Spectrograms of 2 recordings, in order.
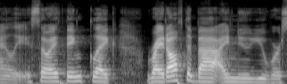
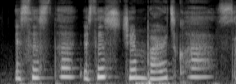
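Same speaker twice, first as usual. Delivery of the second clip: put-on tiny childlike voice, much higher, quieter; 11 semitones higher, 8 dB quieter than usual. Recalling the listener as a small kid asking about a class, in a small childlike voice. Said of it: "a little voice being like".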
